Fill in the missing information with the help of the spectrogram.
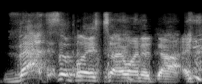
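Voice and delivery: breaking into real laughter mid-sentence; laughing. Real, not acted. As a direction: say it through helpless laughter. Laughs at her own dark wish.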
